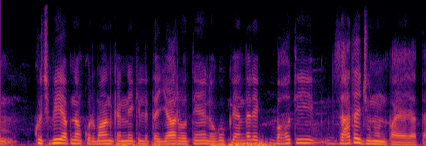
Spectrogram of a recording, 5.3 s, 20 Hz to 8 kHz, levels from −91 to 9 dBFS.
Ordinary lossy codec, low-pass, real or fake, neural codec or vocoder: none; none; real; none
